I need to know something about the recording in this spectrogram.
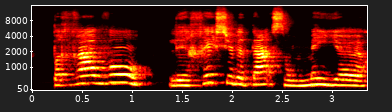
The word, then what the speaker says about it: meilleurs: 这个 meilleurs 加了 s 哈，这个 s 不用发音哦。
